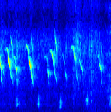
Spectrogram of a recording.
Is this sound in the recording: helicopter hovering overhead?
no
